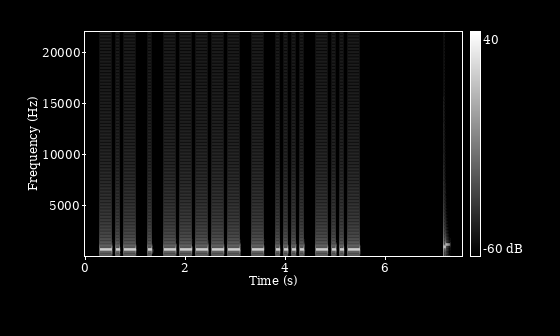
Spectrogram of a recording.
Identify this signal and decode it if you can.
Morse code, heard as a keyed tone, about 16 wpm, 700 Hz. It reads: KE0THX
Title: USA Call Signs - 6 Characters - 2x Character Spacing - 15wpm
